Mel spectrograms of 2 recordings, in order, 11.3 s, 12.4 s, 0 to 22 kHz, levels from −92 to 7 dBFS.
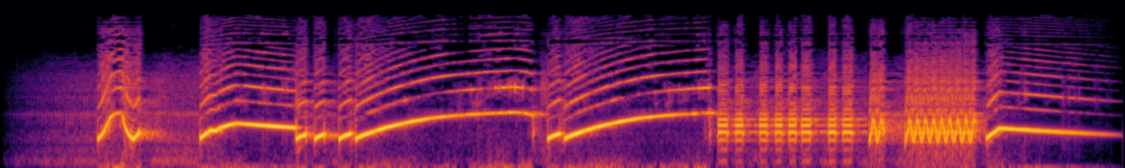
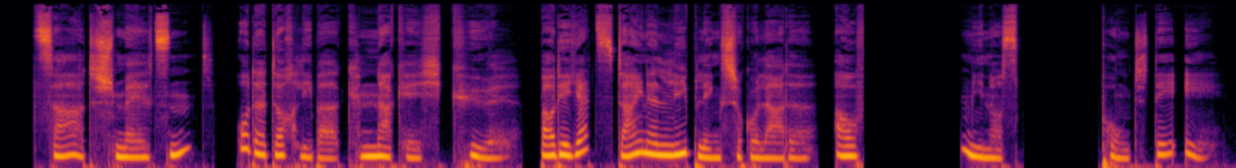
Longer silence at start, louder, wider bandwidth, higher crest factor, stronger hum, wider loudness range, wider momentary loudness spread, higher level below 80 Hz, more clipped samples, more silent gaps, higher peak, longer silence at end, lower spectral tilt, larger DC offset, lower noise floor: first, 1 s vs 0.35 s; first, -8 LUFS vs -19 LUFS; second, 15.5 kHz vs over 20 kHz; second, 8 dB vs 18 dB; neither; second, 3 LU vs 6 LU; second, 7 LU vs 13 LU; second, -48 dBFS vs -38 dBFS; neither; neither; about the same, 0 dBFS vs -2 dBFS; second, 0.1 s vs 0.3 s; second, -0.5 dB/octave vs -4.5 dB/octave; neither; second, -50 dBFS vs -87 dBFS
